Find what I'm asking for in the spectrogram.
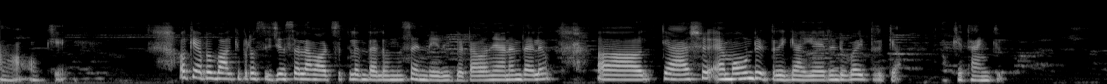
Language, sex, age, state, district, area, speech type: Malayalam, female, 18-30, Kerala, Thiruvananthapuram, rural, spontaneous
